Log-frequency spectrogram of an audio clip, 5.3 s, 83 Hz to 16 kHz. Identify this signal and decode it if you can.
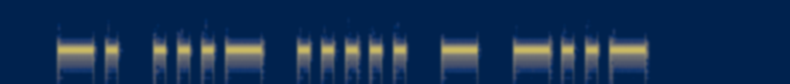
Morse code, heard as a keyed tone, about 15 wpm, 700 Hz. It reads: NV5TX
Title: USA Call Signs - 5 Characters - Repeated 2x - 15wpm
